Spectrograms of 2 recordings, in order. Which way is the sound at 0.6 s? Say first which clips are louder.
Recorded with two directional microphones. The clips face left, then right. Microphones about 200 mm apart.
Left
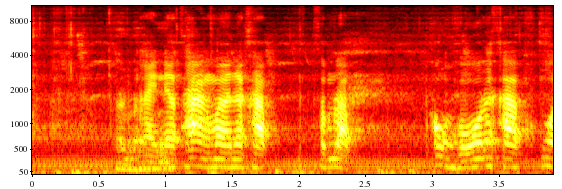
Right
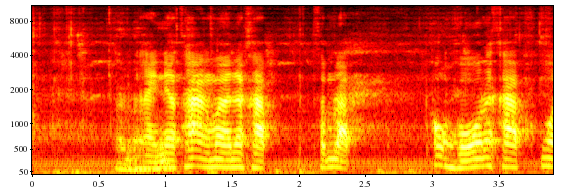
Right 4 dB; 30° right (ahead or behind).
